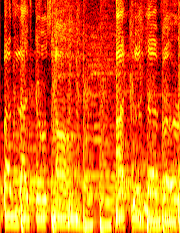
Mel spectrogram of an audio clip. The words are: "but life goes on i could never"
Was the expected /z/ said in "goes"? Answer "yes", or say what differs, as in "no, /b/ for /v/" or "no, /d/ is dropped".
yes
